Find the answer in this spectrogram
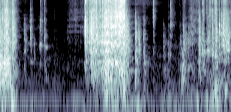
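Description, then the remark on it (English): Paper being torn with teeth to mark a page: a few short crinkly rustles, then one longer, louder rasping rip, followed by scattered softer crackles of handled paper. No one speaks. “did I just rip paper with my teeth? Yeah, I did.”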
